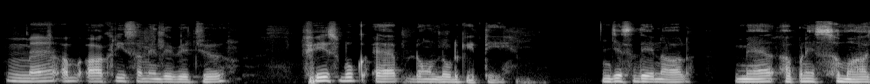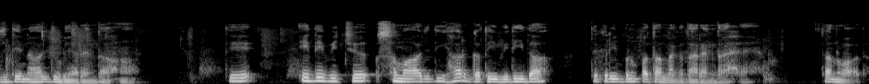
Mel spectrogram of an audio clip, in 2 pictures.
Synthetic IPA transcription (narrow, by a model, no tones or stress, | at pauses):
mɛ̃ːʔəbaːkʰɾiːsəmẽːd̪eːʋɪt͡ʃ | pʰeːsbʊkɛːpɖaːnloːɖkiːt̪iː | d͡ʒɪsd̪eːnaːl | mɛ̃ːʔaːpɳeːsəmaːd͡ʒd̪eːnaːld͡ʒʊɽejaːɾɛ̃ːnd̪aːhãː | t̪eː | ɪd̪eːʋɪt͡ʃsəmaːd͡ʒd̪iːɦəɾɡət̪iːʋɪd̪ʱiːd̪aː | t̪əkɾiːbənpət̪aːləɡd̪aːɾɛ̃ːnd̪aːɦɛː | t̪ənʋa̰ːd̪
